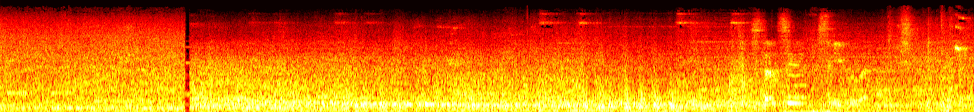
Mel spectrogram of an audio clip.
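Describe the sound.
A subway train rolls along with a loud, steady roar and rumble, a sharp clunk early on and faint metallic squeals later, with indistinct voices mixed into the din.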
